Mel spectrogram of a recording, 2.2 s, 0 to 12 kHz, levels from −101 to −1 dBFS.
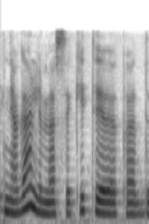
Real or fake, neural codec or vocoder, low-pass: fake; codec, 16 kHz, 2 kbps, FunCodec, trained on LibriTTS, 25 frames a second; 7.2 kHz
